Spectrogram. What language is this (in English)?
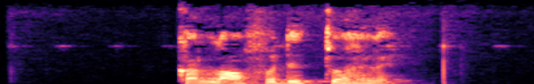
Dagbani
